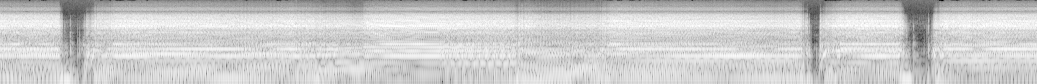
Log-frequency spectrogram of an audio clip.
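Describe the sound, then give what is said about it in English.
A loud, distorted electric guitar rings out through an amp, showing its basic tone with thick sustained chords and a few brief breaks between strums. No one talks over the playing. “Before I let you go, can I hear your amp?”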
